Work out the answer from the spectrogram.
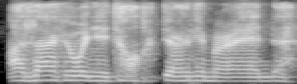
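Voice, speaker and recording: A man playing an easygoing, affectionate old husband ghost, placating and gently teasing, on a muffled radio play recording. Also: a little high, flat delivery, quick pace, gravelly. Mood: placating, tender. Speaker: actor in an amateur radio play.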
